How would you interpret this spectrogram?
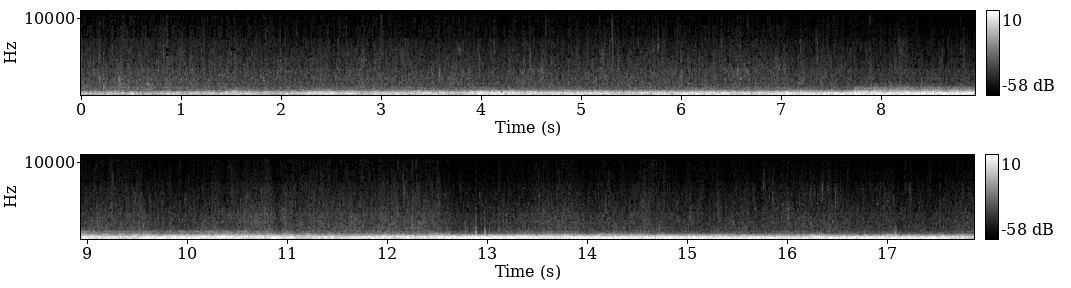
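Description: An out-of-season December thunderstorm passing over Long Island Sound in New England, with deep, continuous rolling thunder that rumbles loudly throughout, over a steady hiss of rain and some wind. No one speaks.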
